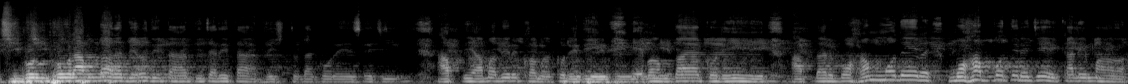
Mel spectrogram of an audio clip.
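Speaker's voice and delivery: low, soft, sobbing, pleading tone.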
